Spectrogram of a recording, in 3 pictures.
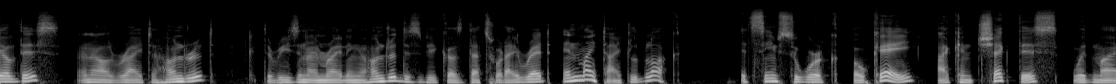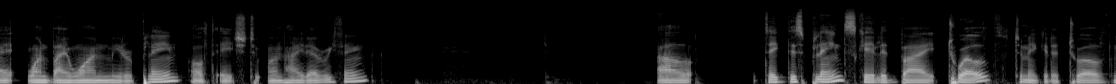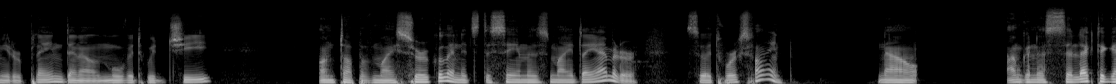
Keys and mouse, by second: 1.2 KP_1, 1.5 KP_0, 1.7 KP_0, 2.3 KP_Enter, 2.4-3.0 shift+drag, 3.7-4.6 shift+drag, 7.4 click, 8.5 click, 12.5 alt+h, 14.8 click, 15.7-16.0 shift+drag, 16.6 KP_Decimal, 18.2-18.8 shift+drag, 19.6 s, 20.7 KP_1, 20.8 KP_2, 21.0 KP_Enter, 21.7-22.3 shift+drag, 23.0 g, 25.1-26.7 drag, 30.0 ctrl+z, 30.3 ctrl+z.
